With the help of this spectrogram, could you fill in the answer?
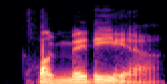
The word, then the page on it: chlamydia: American English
